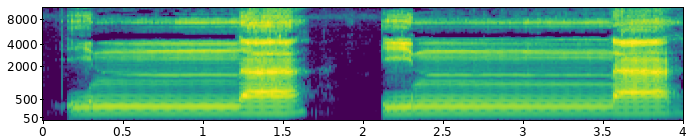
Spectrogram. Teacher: Jadi di bagian innnya itu suaranya itu kita tahan sejenak ya sepanjang dua harakat. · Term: ghunah musyaddadah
